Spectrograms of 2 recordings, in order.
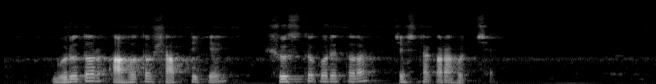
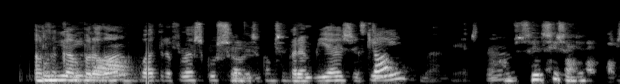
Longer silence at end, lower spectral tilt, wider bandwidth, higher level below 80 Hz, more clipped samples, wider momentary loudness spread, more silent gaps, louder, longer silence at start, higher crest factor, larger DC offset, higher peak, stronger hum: first, 1.7 s vs 0.05 s; about the same, -5.5 dB/octave vs -5.5 dB/octave; first, 11 kHz vs 7.8 kHz; second, -56 dBFS vs -48 dBFS; neither; first, 17 LU vs 12 LU; second, none vs 4.80-4.84 s; second, -26 LUFS vs -16 LUFS; first, 0.55 s vs 0.35 s; first, 28 dB vs 16 dB; neither; about the same, 0 dBFS vs 0 dBFS; neither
